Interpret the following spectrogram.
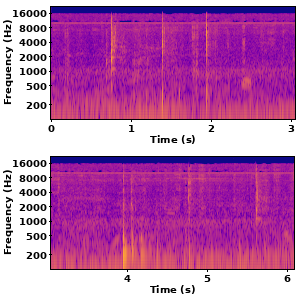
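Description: Scattered sharp knocks of a softball being handled in infield practice, about six in all, the loudest about four seconds in. A steady low hum runs underneath.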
